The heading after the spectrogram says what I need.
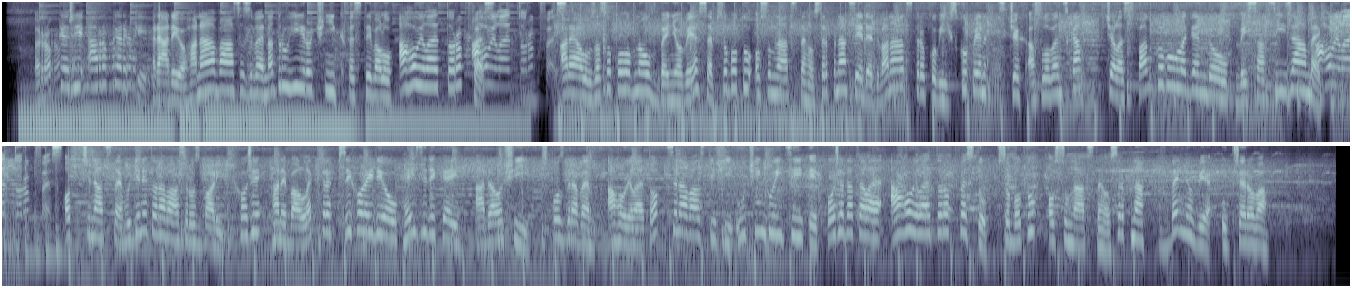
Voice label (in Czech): radiospot; Ahoj 2007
